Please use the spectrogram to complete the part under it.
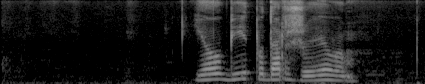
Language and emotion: Russian, sad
